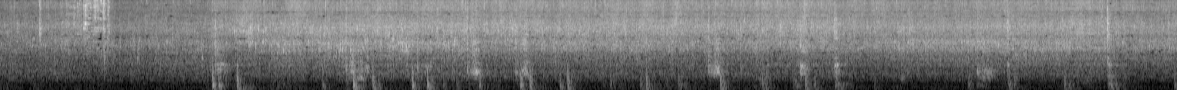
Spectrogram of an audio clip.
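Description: Diced chicken breast sizzling in hot oil in a pot, a steady frying hiss. From about two seconds in, a spatula scrapes and knocks against the pan again and again as the pieces are stirred.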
